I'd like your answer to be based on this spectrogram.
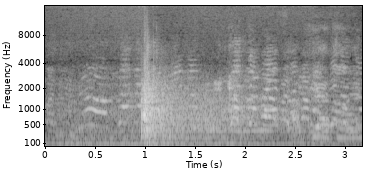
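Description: A single artillery shell blast in a combat zone bursts out loud about one second in, its rumble decaying over the following seconds while voices chatter in the background.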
